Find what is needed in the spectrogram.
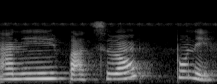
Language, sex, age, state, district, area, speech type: Marathi, female, 18-30, Maharashtra, Amravati, urban, spontaneous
